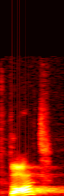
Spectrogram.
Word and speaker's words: thought: pronounced though, and that this is pronounced thought, and that even though they look almost identical, they have nothing to do with one another.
